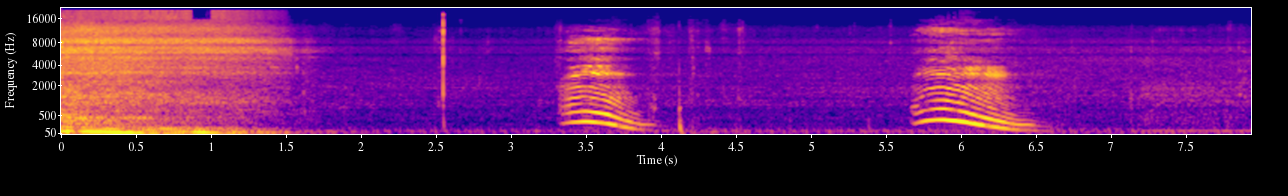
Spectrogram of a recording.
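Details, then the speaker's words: Project build car, first start on a standalone EMS: a rough start settles, then two clean throttle blips rise and fall smoothly. The engine fires and revs freely with no misfire. "right fellas lots of problems but we got it to go fired up on stand alone"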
